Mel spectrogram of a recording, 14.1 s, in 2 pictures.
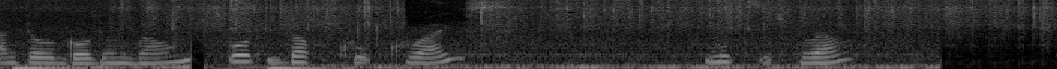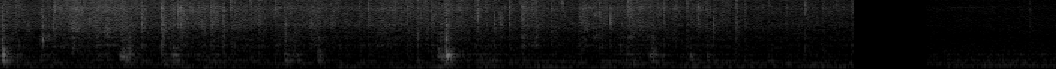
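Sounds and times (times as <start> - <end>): rice and garlic sizzling in oil: 0.0 - 14.0
spatula scraping and tapping pan: 6.8 - 12.0.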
